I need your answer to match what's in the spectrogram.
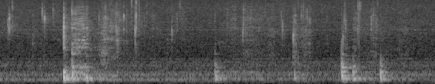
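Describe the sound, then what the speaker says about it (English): Boiled eggs gently rolled around in egg curry in a pan: soft scraping and stirring with a light bubbling patter, three or four quiet bursts with pauses between them. "And now very gently, we're just going to roll them around in the curry."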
